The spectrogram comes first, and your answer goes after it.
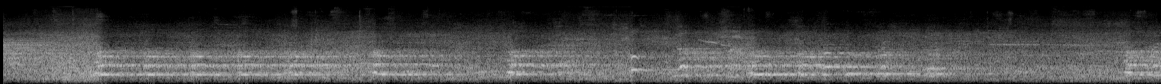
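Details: Siberian Husky at a champion dog show in Odessa, 2010: drawn-out, tonal whining yelps in overlapping bursts of one to two seconds, over a steady hum of crowd chatter.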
